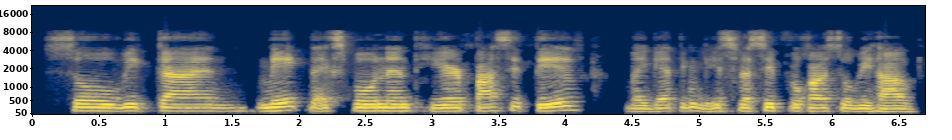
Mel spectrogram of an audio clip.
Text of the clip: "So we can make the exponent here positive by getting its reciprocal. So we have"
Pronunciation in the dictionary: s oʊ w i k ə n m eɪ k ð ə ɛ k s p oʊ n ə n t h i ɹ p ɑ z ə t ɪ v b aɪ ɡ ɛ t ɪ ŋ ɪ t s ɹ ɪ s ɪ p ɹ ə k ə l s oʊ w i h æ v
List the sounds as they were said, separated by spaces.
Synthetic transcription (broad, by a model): s oʊ w i k ə n m eɪ k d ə ɛ k s p oʊ n ə n t h i ɹ p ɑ s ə t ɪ v b aɪ ɡ ɛ t ɪ ŋ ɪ s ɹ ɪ s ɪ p ɹ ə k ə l s oʊ w i h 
